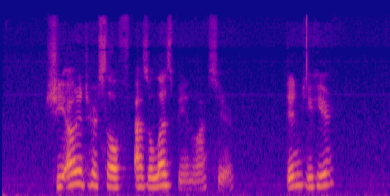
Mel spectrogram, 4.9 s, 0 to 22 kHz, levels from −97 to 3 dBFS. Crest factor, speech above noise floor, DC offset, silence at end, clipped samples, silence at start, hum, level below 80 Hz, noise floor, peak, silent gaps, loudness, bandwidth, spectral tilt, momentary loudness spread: 20 dB; 36 dB; under 0.1%; 0.7 s; under 0.1%; 0.6 s; none; -74 dBFS; -69 dBFS; -16 dBFS; none; -32 LUFS; 16.5 kHz; -5 dB/octave; 18 LU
